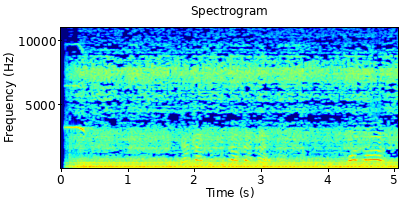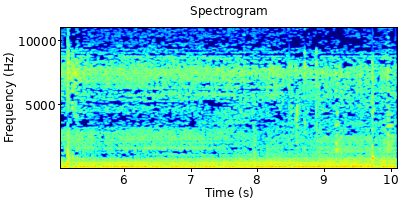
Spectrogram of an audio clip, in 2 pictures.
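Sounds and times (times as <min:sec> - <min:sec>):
engine humming: 0:00.1 - 0:10.0
voices: 0:01.8 - 0:03.5, 0:04.2 - 0:05.0.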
